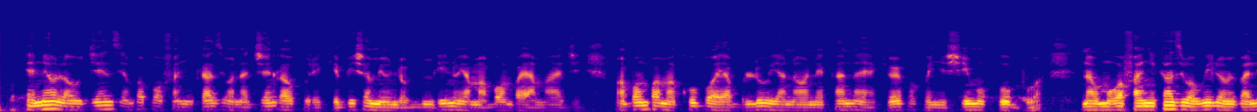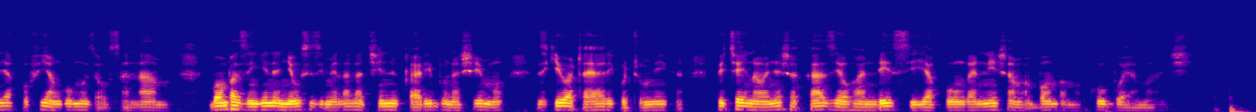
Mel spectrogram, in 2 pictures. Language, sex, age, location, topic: Swahili, male, 25-35, Nairobi, government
